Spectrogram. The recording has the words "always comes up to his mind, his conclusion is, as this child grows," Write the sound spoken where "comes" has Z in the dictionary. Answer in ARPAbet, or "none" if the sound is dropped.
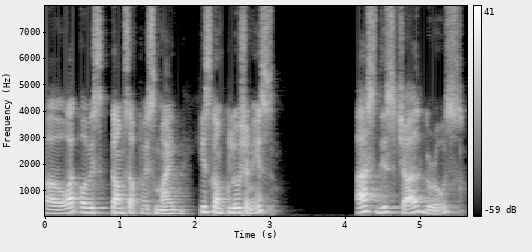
S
